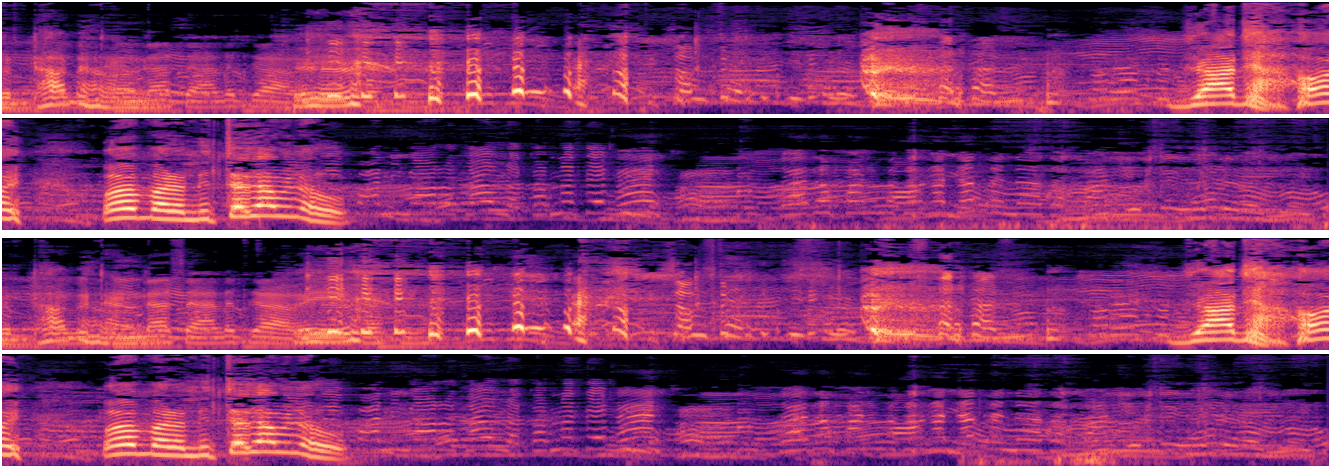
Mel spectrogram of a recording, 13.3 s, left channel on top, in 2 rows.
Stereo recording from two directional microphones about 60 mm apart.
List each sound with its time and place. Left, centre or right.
0.1 s speech: left
1.5 s speech: left
4.3 s speech: left
5.9 s a man's voice: left
7.2 s a man's voice: left
10.6 s a sound: right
